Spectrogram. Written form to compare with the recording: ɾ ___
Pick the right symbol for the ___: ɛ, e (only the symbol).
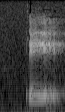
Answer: e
